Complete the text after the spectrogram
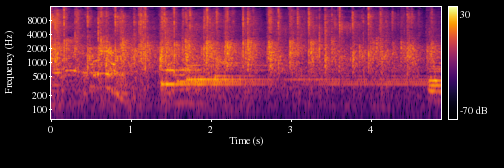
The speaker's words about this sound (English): round of applause.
